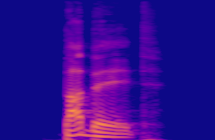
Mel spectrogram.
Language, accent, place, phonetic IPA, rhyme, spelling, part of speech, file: German, Germany, Berlin, [ˈbabl̩t], -abl̩t, babbelt, verb, De-babbelt.ogg
- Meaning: inflection of babbeln: 1. third-person singular present 2. second-person plural present 3. plural imperative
